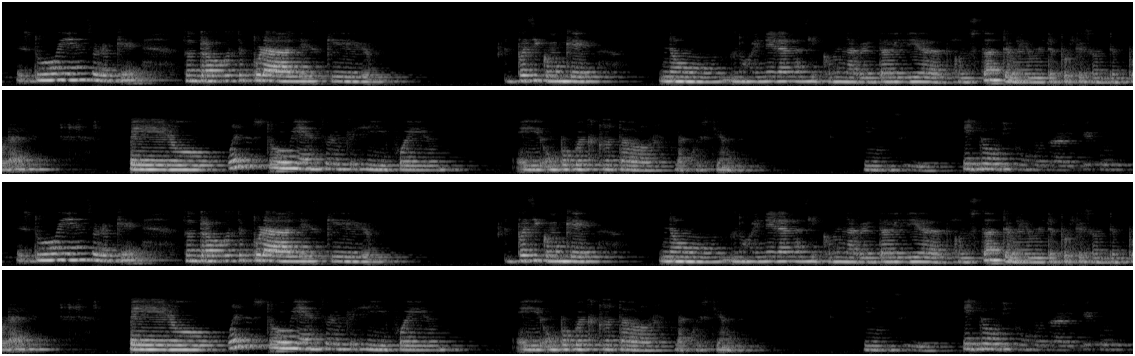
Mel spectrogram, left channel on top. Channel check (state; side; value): identical; both; correlation 1.00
